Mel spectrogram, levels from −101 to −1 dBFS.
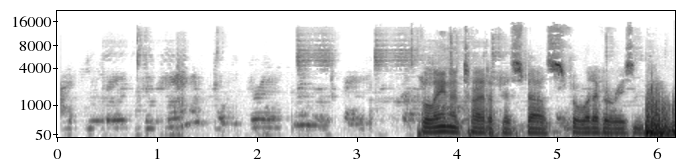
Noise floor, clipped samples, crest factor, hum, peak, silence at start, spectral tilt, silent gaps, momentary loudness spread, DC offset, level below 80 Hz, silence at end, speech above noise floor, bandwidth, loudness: -47 dBFS; under 0.1%; 20 dB; none; -2 dBFS; 0.4 s; -7 dB/octave; none; 24 LU; under 0.1%; -34 dBFS; 0 s; 28 dB; 14.5 kHz; -21 LUFS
